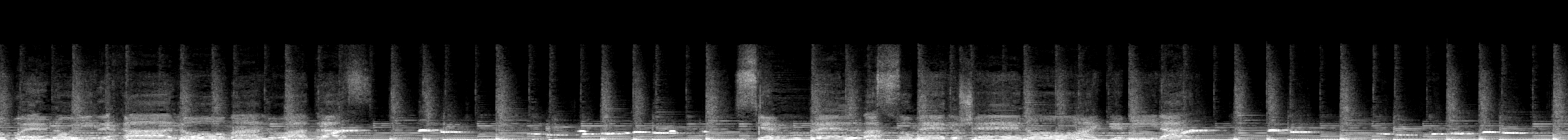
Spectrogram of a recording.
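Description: A person whistles a bright, bouncy tune in short melodic phrases, carried over a full band accompaniment with steady bass and rhythm throughout.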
